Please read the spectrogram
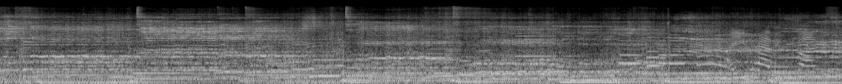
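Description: A live gospel vocal group singing with band backing through a PA, a man's voice among the singers, over a bass line that moves from note to note about once a second.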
